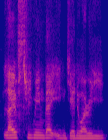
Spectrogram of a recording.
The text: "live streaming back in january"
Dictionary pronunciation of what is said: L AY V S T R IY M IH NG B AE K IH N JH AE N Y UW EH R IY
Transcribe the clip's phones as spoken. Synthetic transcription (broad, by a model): L AY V S T R IY M IH NG B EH K IH N JH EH N Y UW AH R IY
